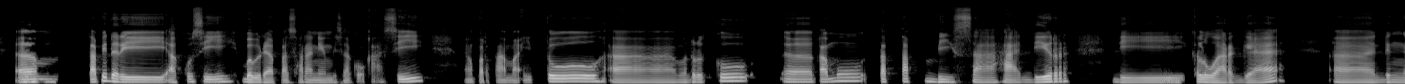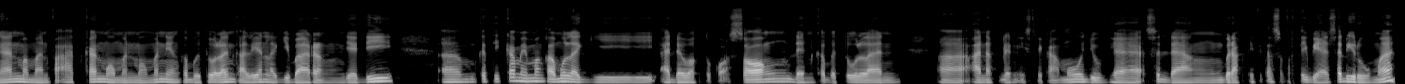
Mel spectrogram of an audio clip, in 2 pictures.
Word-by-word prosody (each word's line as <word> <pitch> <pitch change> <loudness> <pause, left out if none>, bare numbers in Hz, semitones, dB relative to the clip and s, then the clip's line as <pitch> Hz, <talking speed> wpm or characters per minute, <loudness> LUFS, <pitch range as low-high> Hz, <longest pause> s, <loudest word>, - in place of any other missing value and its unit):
Mmm, 120 +1 +3 0.3
tapi 120 +8 +4
dari 110 -4 +5
aku 105 +4 -2
sih 125 +3 0
beberapa 105 -2 +2
saran 105 -1 -4
yang 100 0 -4
bisa 95 -1 -7
aku - - -9
kasih 125 +6 -1 0.4
yang - - -8
pertama 100 -1 -4
itu, 140 +5 +4
eee, 100 -1 -2
menurutku, 115 +11 0 0.3
eee, 120 -1 +1
kamu 160 +7 0
tetap 130 +1 -1
bisa 110 -4 -2
hadir 110 +7 +2 0.4
di 100 -2 -1
keluarga, 100 +3 +2 0.6
eee, 100 -2 -1
dengan 105 +2 0
memanfaatkan 110 +1 -1
momen-momen 100 0 -1
yang 110 -2 0
kebetulan 105 +2 +1
kalian 110 +1 +1
lagi 105 0 -3
bareng. 95 -1 0
Jadi, 125 +10 +3 0.5
mmm, 115 0 -2
ketika 135 +3 -1
memang 145 -2 +1
kamu 130 +3 +5
lagi 105 -2 -2
ada 105 -1 0
waktu 100 - -4
kosong 120 +5 +3
dan 100 0 -1
kebetulan, 100 0 -1 0.4
eee, 100 -2 0
anak 105 -1 0
dan 100 -1 -5
istri - - -12
kamu 110 +5 -1
juga 100 -1 0
sedang 100 -2 -2
beraktivitas 105 +2 -2
seperti 110 - -7
biasa 95 +5 +1
di 130 - +6
rumah. 105 - +4
105 Hz, 115 wpm, -24 LUFS, 100-120 Hz, 0.6 s, di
